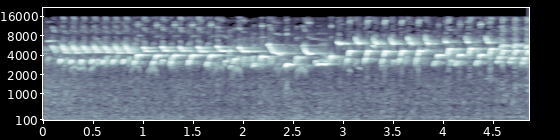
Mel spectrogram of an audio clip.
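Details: Continuous twittering song of a European goldfinch among canaries and mules, for stimulating other songbirds: dense, rapid high notes with trills and liquid slurs throughout.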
